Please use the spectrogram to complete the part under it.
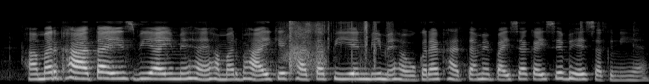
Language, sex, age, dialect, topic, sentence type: Magahi, female, 36-40, Southern, banking, question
